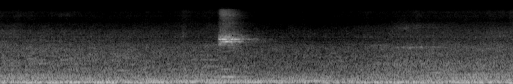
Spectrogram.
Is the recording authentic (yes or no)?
no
